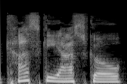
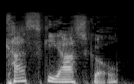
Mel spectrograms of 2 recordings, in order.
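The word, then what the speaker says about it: Kosciusko: Which brings us to what happened yesterday in Kosciuszko County, Indiana. And that's how you pronounce it. I checked that out. This was the research. Kosciuszko, Indiana, which is a rural county in kind of northwest to north central Indiana.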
